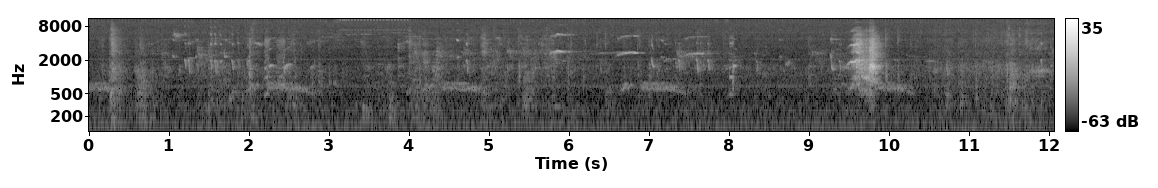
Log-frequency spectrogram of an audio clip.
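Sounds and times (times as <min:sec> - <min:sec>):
birds whistling and chirping: 0:01.0 - 0:03.1, 0:04.0 - 0:10.6
bird squawk: 0:09.3 - 0:10.3.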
